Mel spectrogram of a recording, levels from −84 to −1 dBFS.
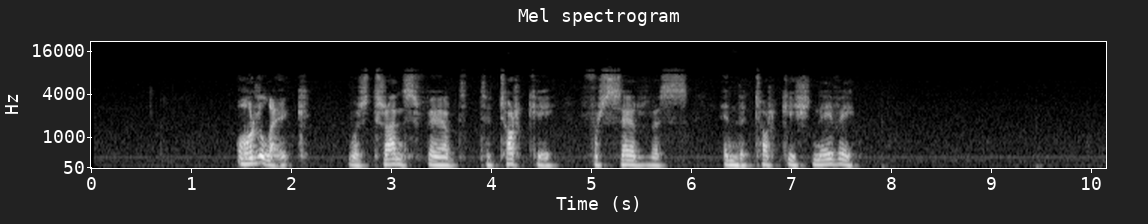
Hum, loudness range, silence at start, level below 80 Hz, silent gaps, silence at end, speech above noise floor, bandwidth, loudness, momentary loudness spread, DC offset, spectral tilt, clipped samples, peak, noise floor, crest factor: none; 5 LU; 1.45 s; -64 dBFS; none; 2.55 s; 40 dB; 9 kHz; -20 LUFS; 14 LU; under 0.1%; -6 dB/octave; under 0.1%; -2 dBFS; -60 dBFS; 20 dB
